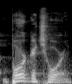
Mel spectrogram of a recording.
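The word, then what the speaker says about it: Boerkircher: Uh Bogachor. That's how you say it.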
